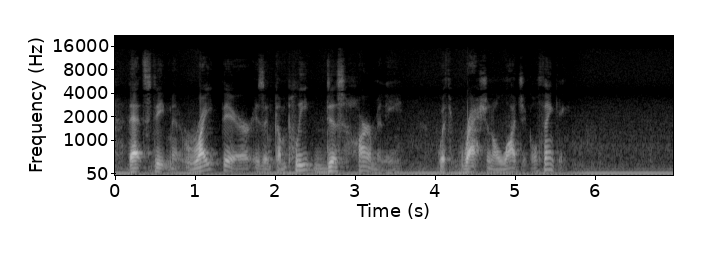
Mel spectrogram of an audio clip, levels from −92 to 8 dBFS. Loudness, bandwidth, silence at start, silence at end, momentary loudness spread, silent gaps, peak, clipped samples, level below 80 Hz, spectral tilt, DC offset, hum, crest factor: -31 LUFS; 14.5 kHz; 0 s; 0 s; 18 LU; none; -10 dBFS; under 0.1%; -44 dBFS; -6.5 dB/octave; 0.4%; none; 22 dB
